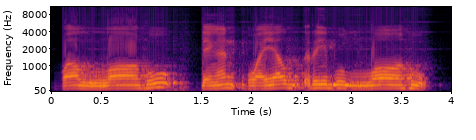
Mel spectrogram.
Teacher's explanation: Di atas dikatakan bitaghlil lamil jalalati maka qablaha fathah au dhammah. Dengan menebalkan ya. Lafzul jalalah Allah kalau sebelumnya fathah atau dhammah. Contohnya wallahu dengan wayadribu.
